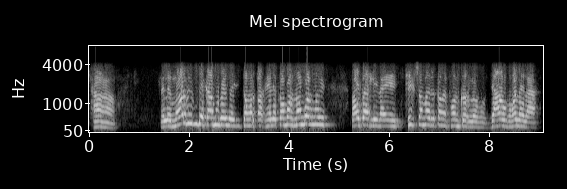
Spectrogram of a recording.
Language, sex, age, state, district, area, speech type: Odia, male, 45-60, Odisha, Nabarangpur, rural, conversation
